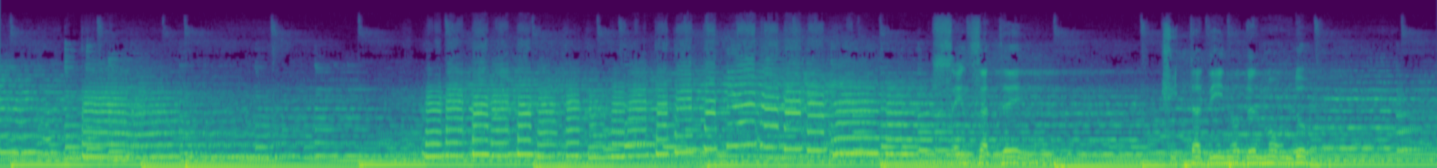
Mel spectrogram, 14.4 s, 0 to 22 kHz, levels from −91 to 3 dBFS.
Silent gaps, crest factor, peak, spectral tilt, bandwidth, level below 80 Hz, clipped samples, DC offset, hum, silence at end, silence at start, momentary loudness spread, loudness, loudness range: none; 14 dB; 0 dBFS; -8 dB/octave; 13 kHz; -22 dBFS; under 0.1%; under 0.1%; none; 0 s; 0 s; 4 LU; -16 LUFS; 2 LU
